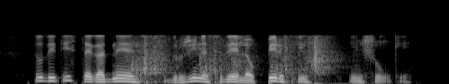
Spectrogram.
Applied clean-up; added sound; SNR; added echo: none; Engine; 10 dB; none.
